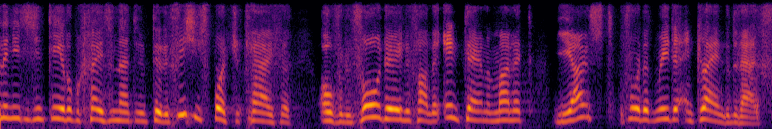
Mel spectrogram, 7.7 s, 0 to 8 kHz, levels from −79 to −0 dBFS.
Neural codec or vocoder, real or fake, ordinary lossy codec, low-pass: codec, 16 kHz, 0.5 kbps, FunCodec, trained on Chinese and English, 25 frames a second; fake; Opus, 16 kbps; 7.2 kHz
